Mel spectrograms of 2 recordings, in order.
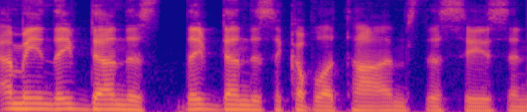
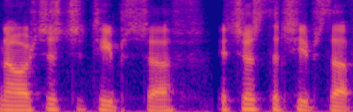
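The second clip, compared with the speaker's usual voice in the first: plain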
